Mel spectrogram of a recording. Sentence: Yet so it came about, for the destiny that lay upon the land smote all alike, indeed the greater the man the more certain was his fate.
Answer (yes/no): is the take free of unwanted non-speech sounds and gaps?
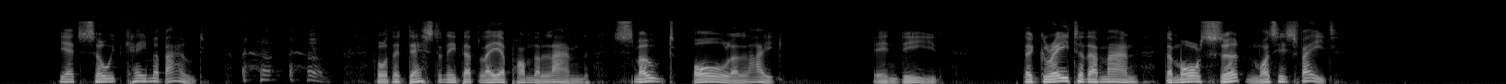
no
